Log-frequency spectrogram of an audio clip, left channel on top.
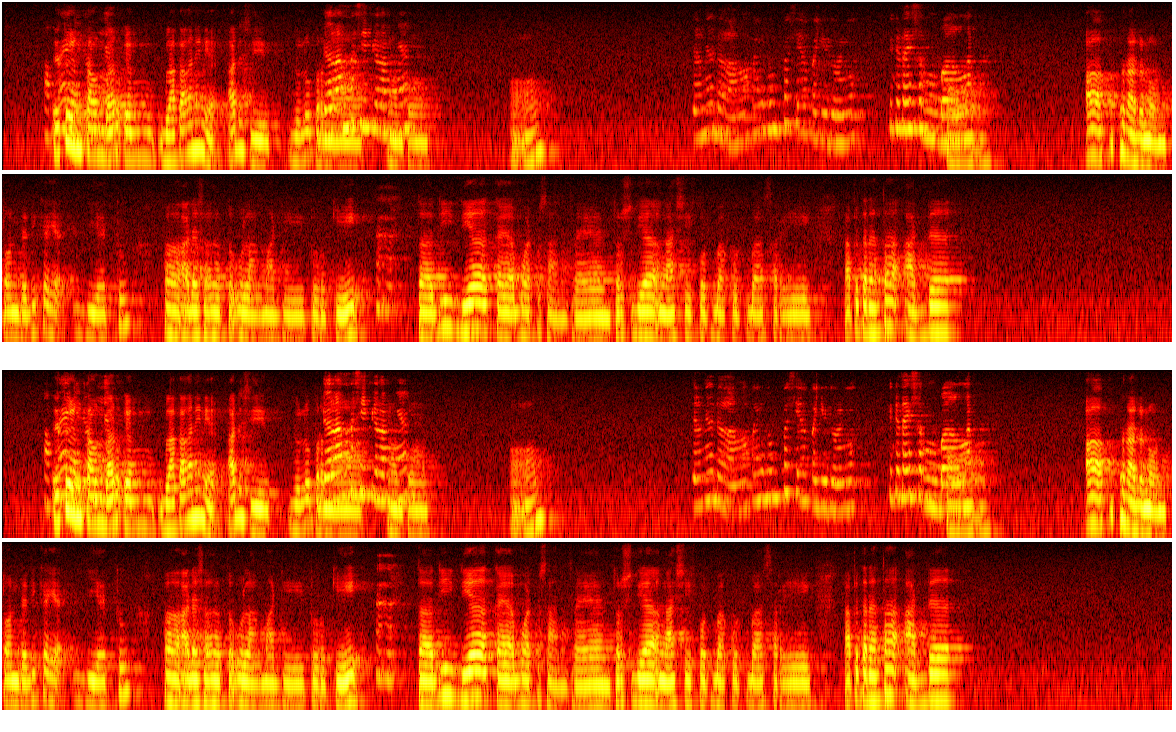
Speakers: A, on the right; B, on the right.
A: Apa
B: itu
A: ya judulnya
B: yang tahun
A: ya?
B: baru yang belakangan ini ya ada sih dulu pernah
A: Udah lama sih filmnya.
B: nonton oh
A: Filmnya udah lama. Fani lupa sih apa judulnya. Tapi katanya serem banget.
B: oh Ah, Aku pernah ada nonton, jadi kayak dia tuh eh, ada salah satu ulama di Turki.
A: Mm-mm.
B: Tadi dia kayak buat pesantren, terus dia ngasih khutbah-khutbah sering, tapi ternyata ada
